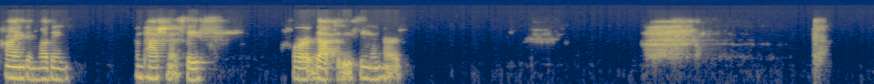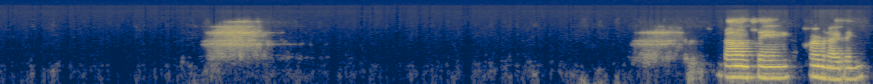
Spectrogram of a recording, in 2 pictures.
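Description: A woman speaks calmly and softly close to a microphone, with long pauses.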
